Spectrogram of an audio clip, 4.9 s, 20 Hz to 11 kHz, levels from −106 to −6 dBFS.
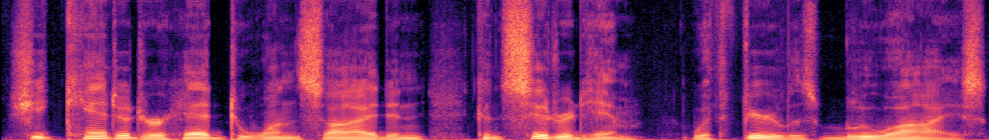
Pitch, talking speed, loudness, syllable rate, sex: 100 Hz, 170 wpm, -18 LUFS, 4.6 syllables/s, male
